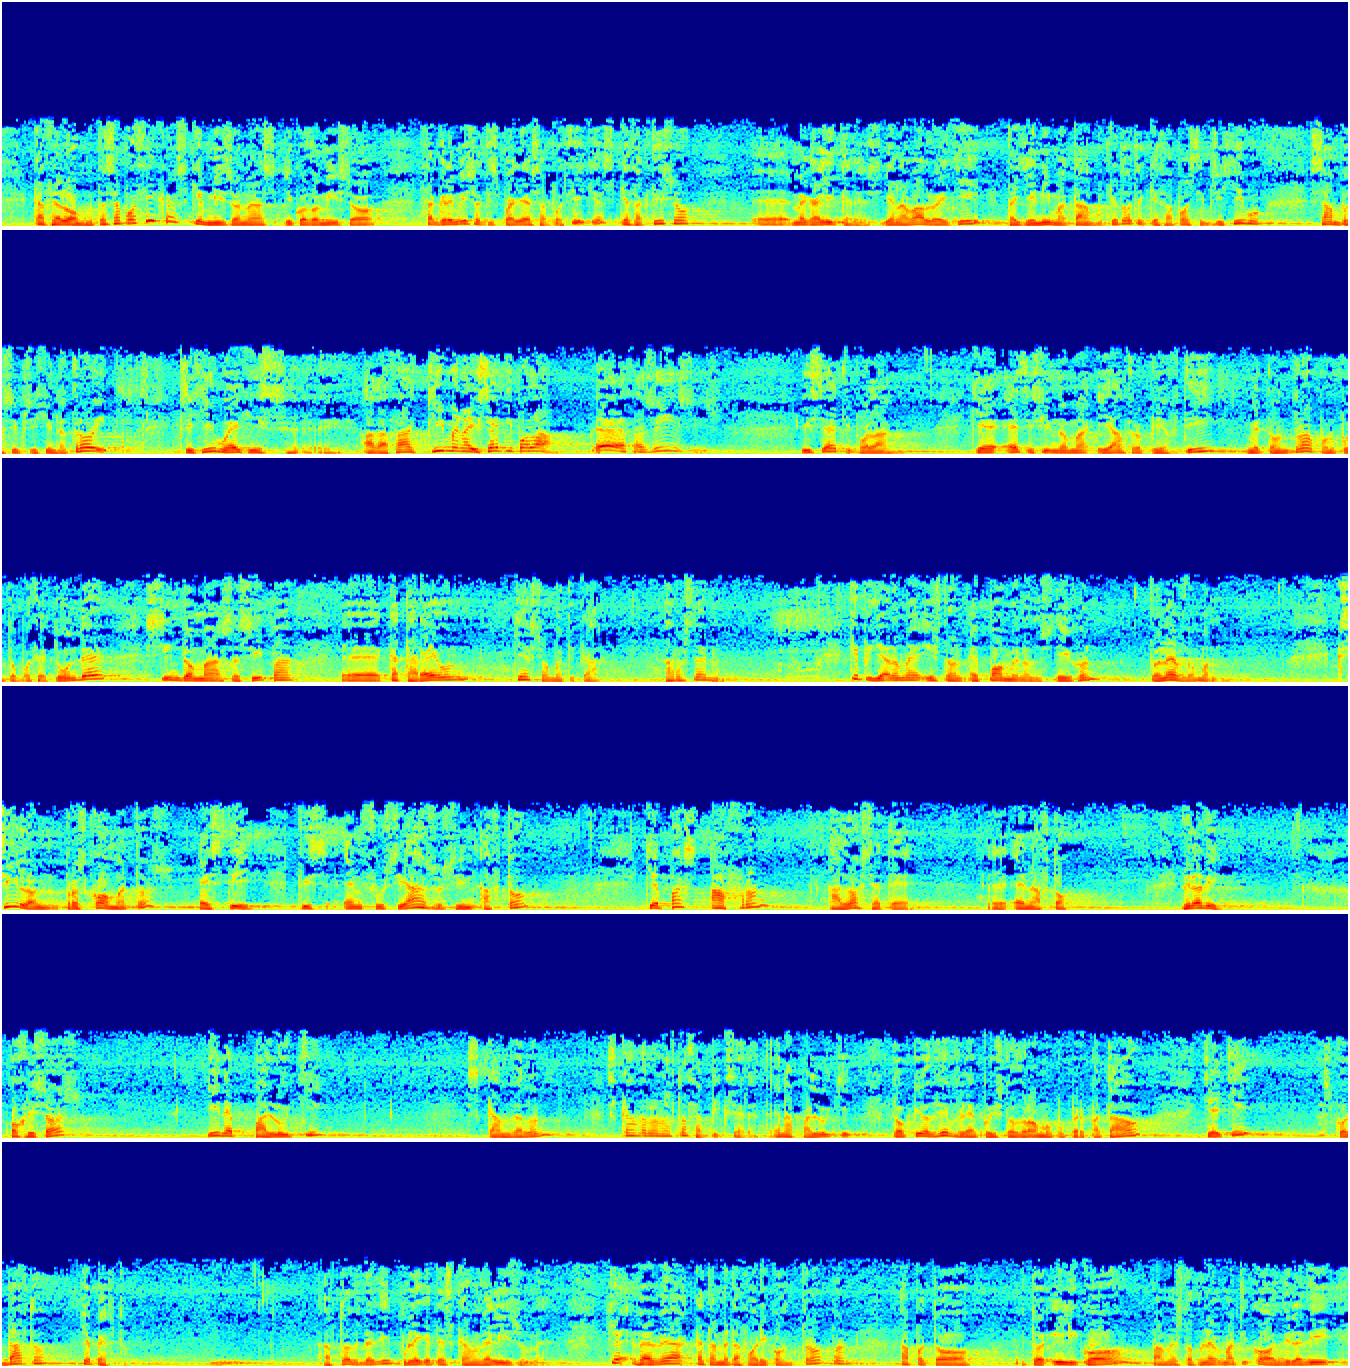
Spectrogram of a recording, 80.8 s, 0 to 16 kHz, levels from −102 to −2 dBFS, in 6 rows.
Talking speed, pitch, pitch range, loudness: 100 wpm, 135 Hz, 115-185 Hz, -18 LUFS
